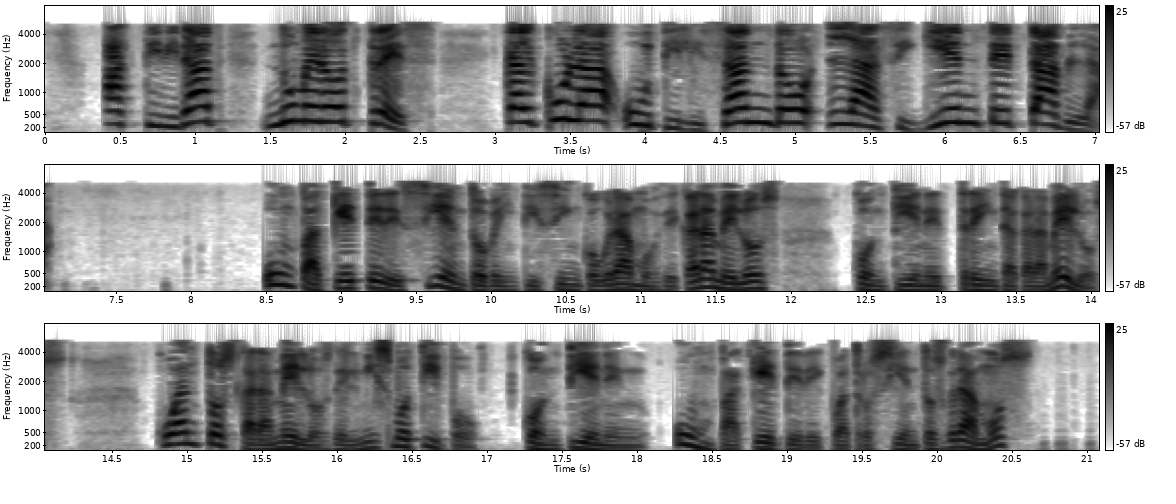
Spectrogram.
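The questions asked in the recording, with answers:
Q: ¿Cuántos caramelos del mismo tipo contienen un paquete de 400 gramos?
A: 96 caramelos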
